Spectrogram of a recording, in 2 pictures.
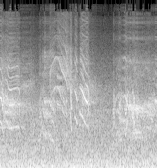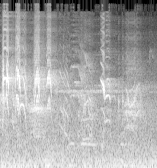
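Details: Parrots in a small neighbourhood group searching for a nest site among cable boxes, calling loudly; scattered faint chatter, then a burst of sharp harsh squawks in the middle, with background hiss.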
